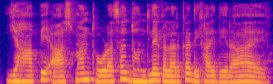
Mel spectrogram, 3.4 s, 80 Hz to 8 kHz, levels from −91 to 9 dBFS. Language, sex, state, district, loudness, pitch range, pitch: Hindi, male, Uttar Pradesh, Lalitpur, -14 LUFS, 145-175 Hz, 150 Hz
